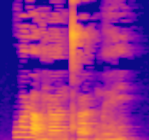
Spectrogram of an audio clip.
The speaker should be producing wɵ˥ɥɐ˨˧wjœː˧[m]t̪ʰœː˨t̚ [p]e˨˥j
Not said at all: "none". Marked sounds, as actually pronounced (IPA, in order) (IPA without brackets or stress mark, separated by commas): n, m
